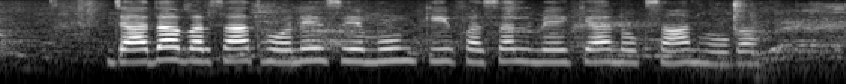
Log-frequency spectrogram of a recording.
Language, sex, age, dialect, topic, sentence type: Hindi, female, 18-24, Marwari Dhudhari, agriculture, question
